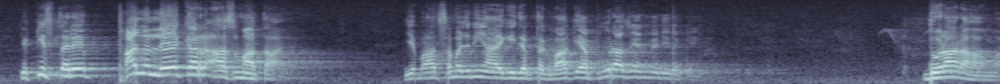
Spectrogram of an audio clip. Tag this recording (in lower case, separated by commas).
monologue, man speaking, speech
